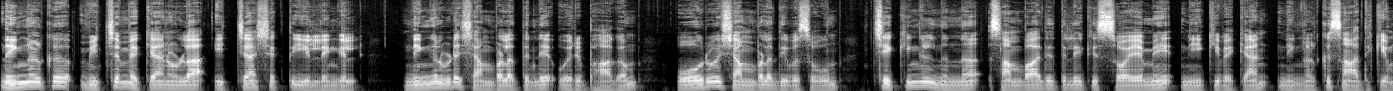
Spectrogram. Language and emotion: Malayalam, neutral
